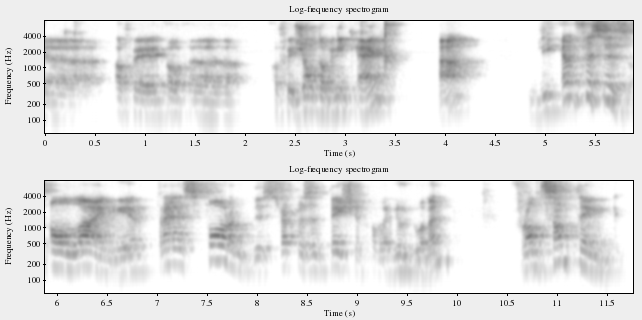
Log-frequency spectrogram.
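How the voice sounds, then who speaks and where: Halting male lecturer in an echoey room. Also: mid-range voice, a bit bright, lo-fi sound. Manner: halting, many filler sounds, rhetorical "huh?" checks. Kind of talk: academic lecture.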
